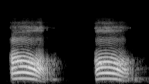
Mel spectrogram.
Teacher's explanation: when you say ah it is the back of the tongue that is just raised a little bit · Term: back vowels, back vowel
